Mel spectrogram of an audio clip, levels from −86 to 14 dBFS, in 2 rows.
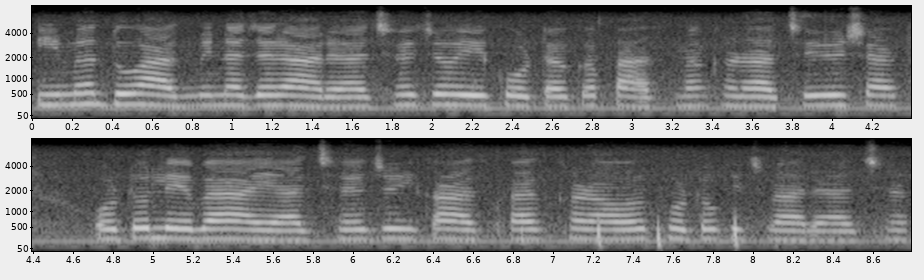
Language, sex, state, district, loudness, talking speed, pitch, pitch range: Rajasthani, female, Rajasthan, Nagaur, -17 LUFS, 210 wpm, 230 Hz, 220-240 Hz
